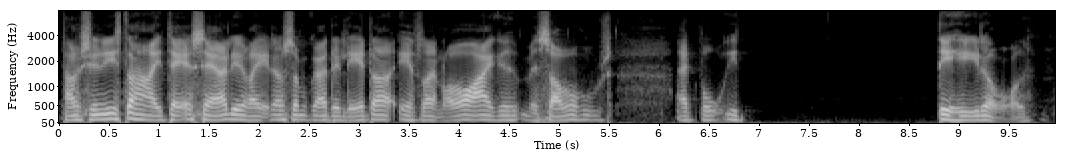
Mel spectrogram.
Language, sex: Danish, male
